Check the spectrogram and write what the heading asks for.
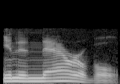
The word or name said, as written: inenarrable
